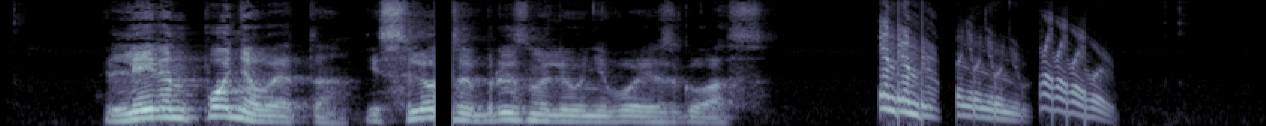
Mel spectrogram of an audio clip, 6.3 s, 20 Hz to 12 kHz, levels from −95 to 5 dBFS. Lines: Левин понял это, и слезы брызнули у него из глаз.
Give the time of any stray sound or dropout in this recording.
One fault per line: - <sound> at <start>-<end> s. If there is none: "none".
- dropout at 2.2-2.3 s
- chirp at 4.4-5.6 s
